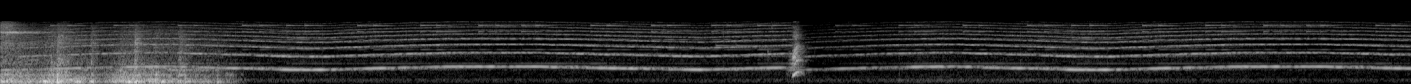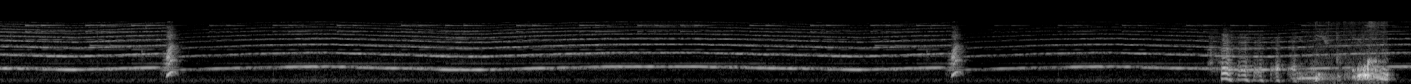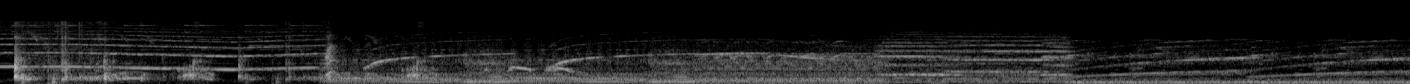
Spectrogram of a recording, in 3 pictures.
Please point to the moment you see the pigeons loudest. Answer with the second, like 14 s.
28 s.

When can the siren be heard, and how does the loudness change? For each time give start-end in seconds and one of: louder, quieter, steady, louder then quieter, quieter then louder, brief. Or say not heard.
0.1-42.2 quieter.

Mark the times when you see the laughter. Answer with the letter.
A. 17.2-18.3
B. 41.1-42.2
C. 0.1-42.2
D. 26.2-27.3
D.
